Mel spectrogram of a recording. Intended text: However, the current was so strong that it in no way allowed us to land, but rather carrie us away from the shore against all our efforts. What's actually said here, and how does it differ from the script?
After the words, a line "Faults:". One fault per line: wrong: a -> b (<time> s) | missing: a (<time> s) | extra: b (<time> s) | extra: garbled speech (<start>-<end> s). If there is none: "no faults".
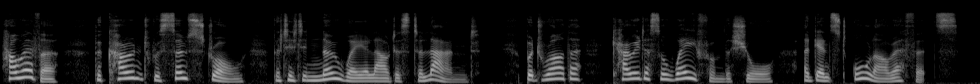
However, the current was so strong that it in no way allowed us to land, but rather carried us away from the shore against all our efforts.
Faults:
wrong: carrie -> carried (6.1 s)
